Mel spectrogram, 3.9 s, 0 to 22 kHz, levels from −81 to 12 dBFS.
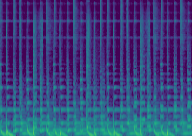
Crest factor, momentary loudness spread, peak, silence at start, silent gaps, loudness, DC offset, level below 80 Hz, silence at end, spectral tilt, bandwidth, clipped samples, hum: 16 dB; 2 LU; -6 dBFS; 0 s; none; -23 LUFS; under 0.1%; -28 dBFS; 0 s; -5.5 dB/octave; over 20 kHz; under 0.1%; none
